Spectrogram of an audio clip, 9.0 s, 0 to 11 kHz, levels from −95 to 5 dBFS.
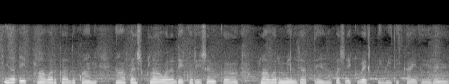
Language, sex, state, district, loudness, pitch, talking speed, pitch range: Hindi, female, Chhattisgarh, Raipur, -16 LUFS, 210 Hz, 145 wpm, 205-220 Hz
